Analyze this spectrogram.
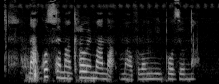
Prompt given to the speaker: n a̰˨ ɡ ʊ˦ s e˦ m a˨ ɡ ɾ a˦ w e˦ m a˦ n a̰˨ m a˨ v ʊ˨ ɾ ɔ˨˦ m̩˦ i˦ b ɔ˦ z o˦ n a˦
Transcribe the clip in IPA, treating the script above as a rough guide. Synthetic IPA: n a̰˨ ɡ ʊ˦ s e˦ m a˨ ɡ ɾ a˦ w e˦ m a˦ n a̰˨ m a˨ v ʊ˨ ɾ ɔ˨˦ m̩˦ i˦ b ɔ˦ z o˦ n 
